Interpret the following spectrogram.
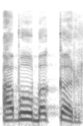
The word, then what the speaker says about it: আবু বকর: তো মূল উচ্চারণ হলো, আবু বকর, আবু বক্কর। এটা মুখস্ত করে নিন আবু বকর।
